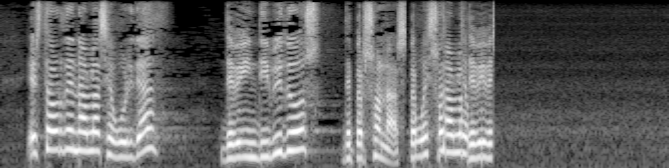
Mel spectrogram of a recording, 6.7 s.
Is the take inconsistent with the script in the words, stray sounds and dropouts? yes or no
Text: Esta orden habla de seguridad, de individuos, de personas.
yes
